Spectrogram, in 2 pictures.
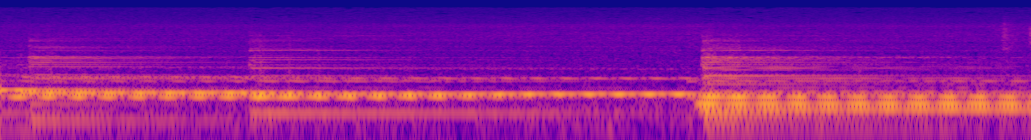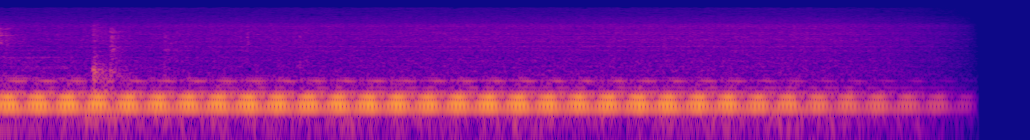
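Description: Old-school dungeon-synth keyboard music: sustained, organ-like synthesizer chords with a fast pulsing tremolo. The chord changes about a second in and again about three and a half seconds in, then fades to silence at the end of the piece.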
